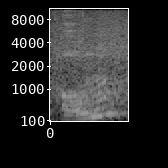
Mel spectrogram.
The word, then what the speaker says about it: Om: used to the pronunciation it's actually om so it's a u m if you can imagine it's known as the universal sound it's MBE the first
